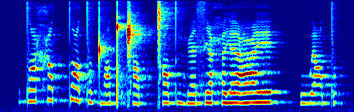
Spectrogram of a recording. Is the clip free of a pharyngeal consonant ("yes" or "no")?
no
